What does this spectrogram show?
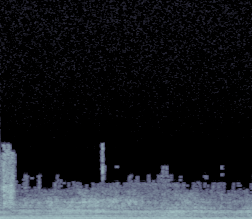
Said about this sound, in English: Wait a second for the plane. Sorry.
